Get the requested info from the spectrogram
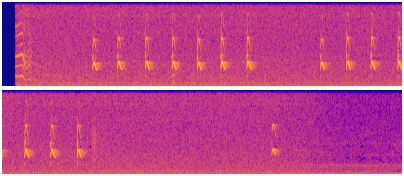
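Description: A bird calling: a run of about seven short, sharp, slightly falling notes at about four a second, then after a short pause a second run of seven, and one single note near the end.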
